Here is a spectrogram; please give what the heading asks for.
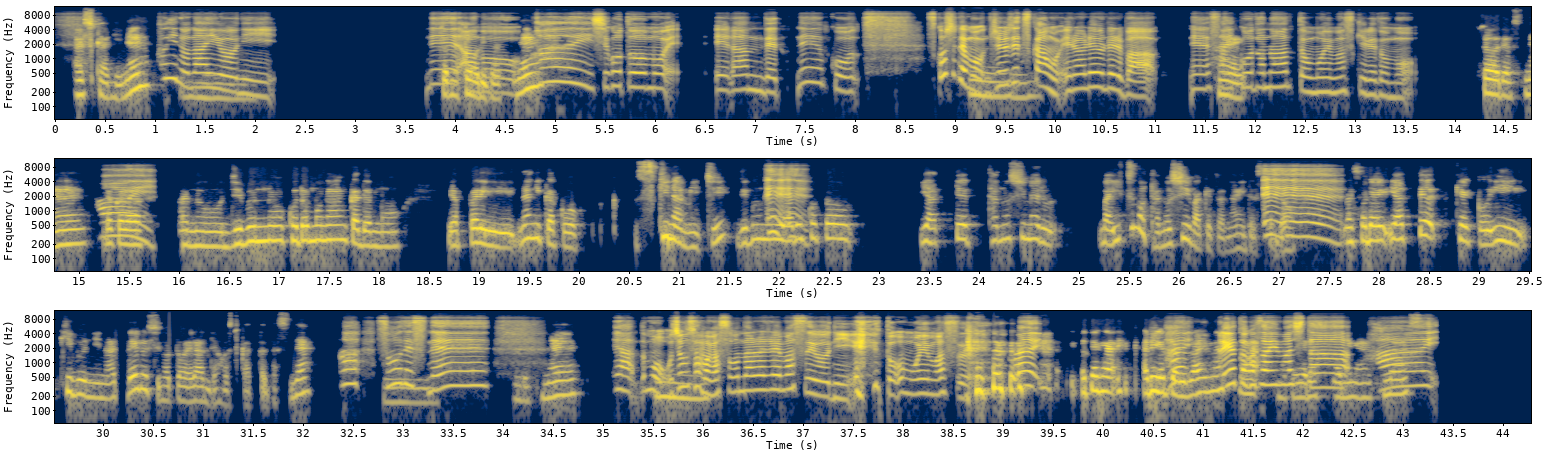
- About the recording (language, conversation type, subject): Japanese, unstructured, 子どもの頃に抱いていた夢は何で、今はどうなっていますか？
- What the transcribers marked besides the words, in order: other noise; chuckle; laugh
